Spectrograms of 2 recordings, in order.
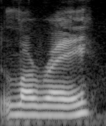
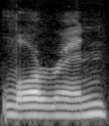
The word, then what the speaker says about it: Laurin: is a town named larae probably best known for its mispronunciation a lot of people call it Lauren but it's a French word so the largest ma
